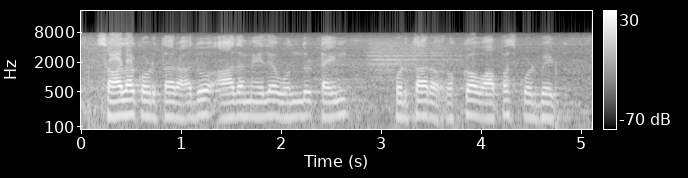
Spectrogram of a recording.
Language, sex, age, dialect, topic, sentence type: Kannada, male, 60-100, Northeastern, banking, statement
